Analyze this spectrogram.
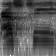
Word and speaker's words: Steinhatchee: Keaton Beach, Steinhatchee, and I wrote Steeen. I was like, say it right, because I got corrected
